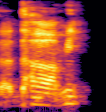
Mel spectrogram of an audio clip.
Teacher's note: This is the fourth dha. Fourth letter in the tha varga. So it is aspirated.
